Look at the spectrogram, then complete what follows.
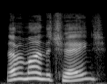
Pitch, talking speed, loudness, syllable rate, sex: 230 Hz, 225 wpm, -17 LUFS, 6.6 syllables/s, male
